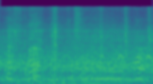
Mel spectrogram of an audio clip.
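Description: Road traffic: cars passing on the street alongside.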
